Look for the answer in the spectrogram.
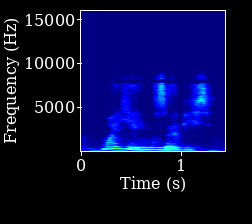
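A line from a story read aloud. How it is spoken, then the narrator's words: Whispering. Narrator (Russian): Он добавил шепотом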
